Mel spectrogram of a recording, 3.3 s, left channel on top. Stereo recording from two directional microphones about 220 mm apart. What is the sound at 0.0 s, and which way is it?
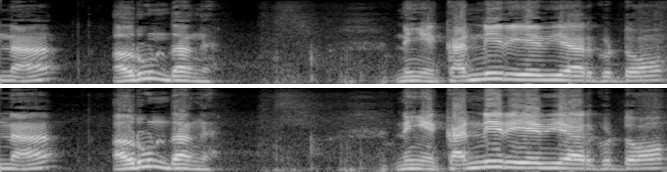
Speech, 20° right (ahead or behind).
